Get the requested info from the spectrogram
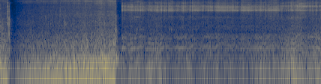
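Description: Boat under way at trolling speed: Yamaha outboard running, with water rushing along the hull and wind on the microphone. The sound cuts off sharply just after the start and changes abruptly about a second and a half in, after which a steady high-pitched hiss rides over the low rumble.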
